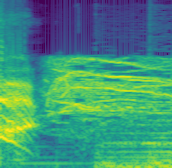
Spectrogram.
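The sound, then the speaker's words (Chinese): A single loud, drawn-out howl from a big grey wolf: a wavering wail that dips briefly, then holds a steady, high, overtone-rich pitch for over a second. “果不其然，陌生人突然脱掉羊皮，嚎叫着说：“ 来吧，妈妈，我们开吃！”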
